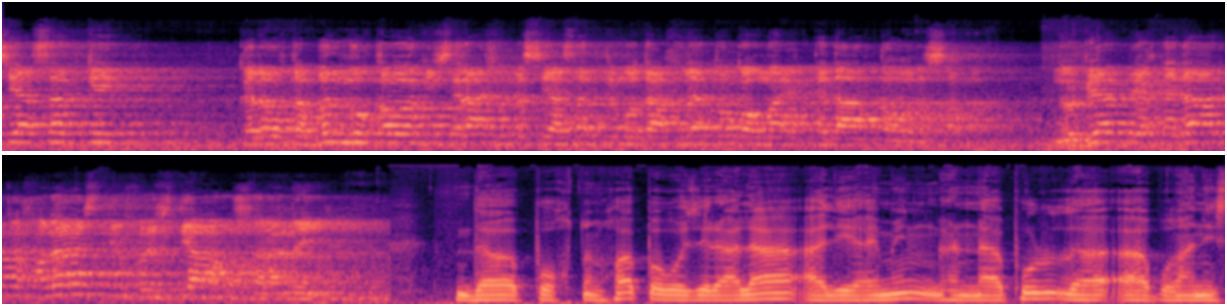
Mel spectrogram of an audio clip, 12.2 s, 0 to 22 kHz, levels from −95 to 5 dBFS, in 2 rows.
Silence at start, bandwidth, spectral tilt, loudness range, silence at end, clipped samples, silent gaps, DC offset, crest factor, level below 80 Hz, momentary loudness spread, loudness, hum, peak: 0 s; 16.5 kHz; -4 dB/octave; 2 LU; 0 s; under 0.1%; none; under 0.1%; 12 dB; -44 dBFS; 6 LU; -18 LUFS; none; -6 dBFS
